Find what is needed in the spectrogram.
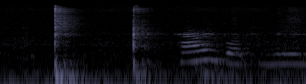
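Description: Two sharp computer mouse clicks about half a second apart, then a faint voice.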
